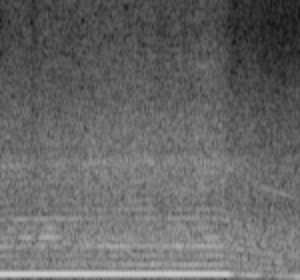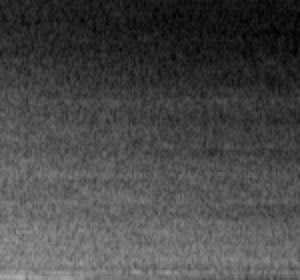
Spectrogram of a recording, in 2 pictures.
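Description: Vacuum cleaner motor running at full speed with a steady whine, then switched off a little over two seconds in, its pitch falling as it spins down.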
